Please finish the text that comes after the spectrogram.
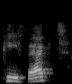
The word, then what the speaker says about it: P-Fect: Amy and Steve, Amy Pear, Steve P-Fect for short. Rhymes with defect.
